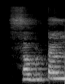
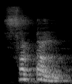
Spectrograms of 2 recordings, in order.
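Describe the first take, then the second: First: Wrong 'subtle', b pronounced; subtle with b sounded. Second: 'subtle' said as 'suttle'; subtle with silent b. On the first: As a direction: put a b into subtle. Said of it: "नहीं होता ये". ('सबटल', 'ब' बोलकर गलत) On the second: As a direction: drop the b in subtle. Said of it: "silent बी". ('सटल', 'ब' silent) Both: Shown as a demonstration.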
